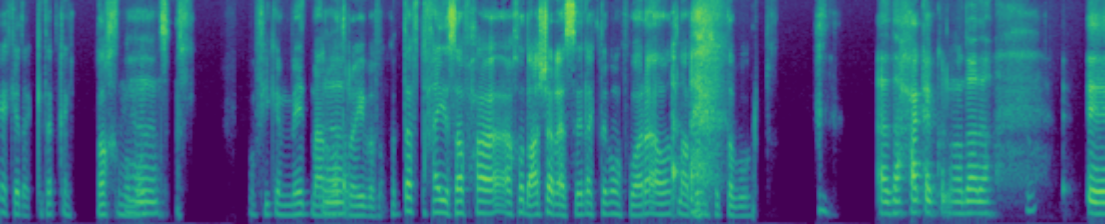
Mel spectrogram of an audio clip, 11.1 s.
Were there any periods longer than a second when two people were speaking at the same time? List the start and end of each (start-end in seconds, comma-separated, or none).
none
